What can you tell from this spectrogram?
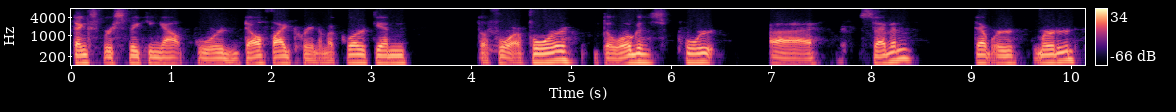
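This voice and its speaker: With crickets and cicadas in the background, a nasal-voiced man talks through a rambling true crime livestream from an outdoor country carport, stopping to look things up. His voice is on the low side and expressive, at a slow pace. The lo-fi recording has no room sound.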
